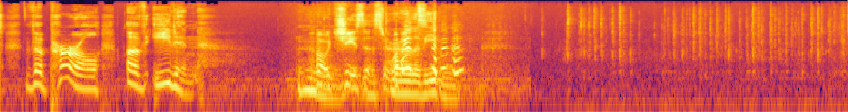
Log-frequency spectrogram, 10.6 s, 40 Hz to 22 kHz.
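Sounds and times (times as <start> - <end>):
speech: 0.0 - 2.7, 3.7 - 5.9
laughter: 3.7 - 5.9
typing on a computer keyboard: 6.8 - 10.6.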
